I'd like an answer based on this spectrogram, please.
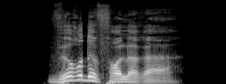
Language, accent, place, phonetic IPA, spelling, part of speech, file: German, Germany, Berlin, [ˈvʏʁdəfɔləʁɐ], würdevollerer, adjective, De-würdevollerer.ogg
- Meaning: inflection of würdevoll: 1. strong/mixed nominative masculine singular comparative degree 2. strong genitive/dative feminine singular comparative degree 3. strong genitive plural comparative degree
